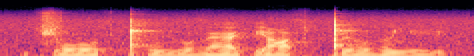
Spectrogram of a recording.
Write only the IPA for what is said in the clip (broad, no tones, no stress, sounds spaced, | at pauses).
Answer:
t͡ɕ oː θ ǃʰ u ʎ o ð æ pʲ ɑː θ ǃ y lˠ ð ɯ ʎ i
